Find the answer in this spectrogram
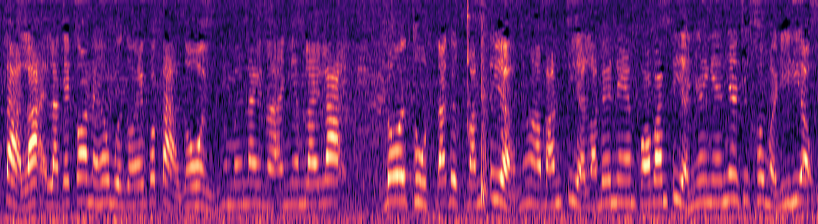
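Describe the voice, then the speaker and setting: High-pitched Northern Vietnamese woman hard-selling, noisy street. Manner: insistent, repetitive, addressing viewers directly. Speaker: used scooter seller hosting a live sale. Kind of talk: hard-sell live sales pitch, unscripted. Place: outdoors on a busy city street outside a shop. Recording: noisy street recording with traffic and chatter.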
